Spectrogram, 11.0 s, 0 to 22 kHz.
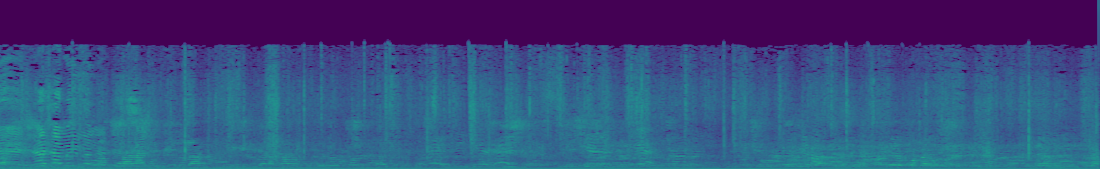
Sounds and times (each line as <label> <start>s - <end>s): PA voices pass by 0.0s - 11.0s
people 0.0s - 11.0s
steps 1.8s - 11.0s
